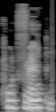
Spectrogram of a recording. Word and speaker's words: FODMAP: Spricht man das so aus? – Foodmap, Foodmap ja. oder FODMAP? – Foodmap-Ernährung ähm, erwähnen.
